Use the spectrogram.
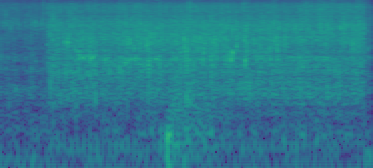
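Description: Bata fish fry in hot oil, giving a steady, dense sizzle that starts after a brief quiet moment and then holds level, close and fairly loud, with no voices.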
